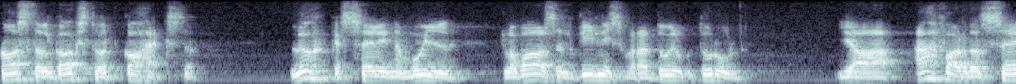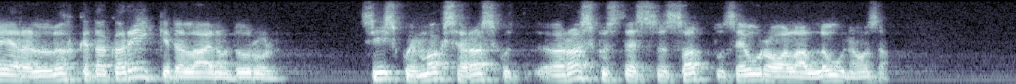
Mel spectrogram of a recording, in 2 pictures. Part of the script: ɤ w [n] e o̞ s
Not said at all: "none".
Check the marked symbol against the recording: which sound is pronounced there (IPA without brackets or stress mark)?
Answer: n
